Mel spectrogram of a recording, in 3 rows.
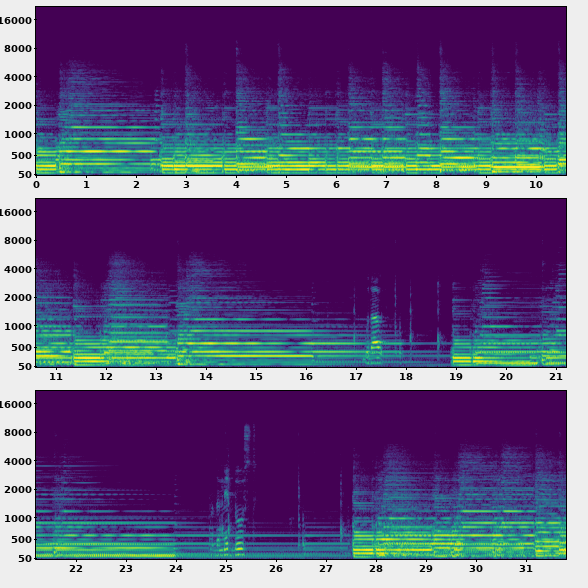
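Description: Electric guitar, an Epiphone Les Paul on its bridge pickup, played through the Boss GT-1000's Mid Boost overdrive at default settings. It plays ringing chords and riffs, stops briefly about two-thirds of the way in, goes quieter with a sliding note, then returns to full chords. The sound comes through studio monitors and is picked up by a phone microphone.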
